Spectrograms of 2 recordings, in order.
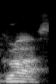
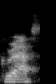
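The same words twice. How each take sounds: First: The word is said with a southern English accent. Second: The word is said with a northern English accent. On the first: "I'd say" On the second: "instead of"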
